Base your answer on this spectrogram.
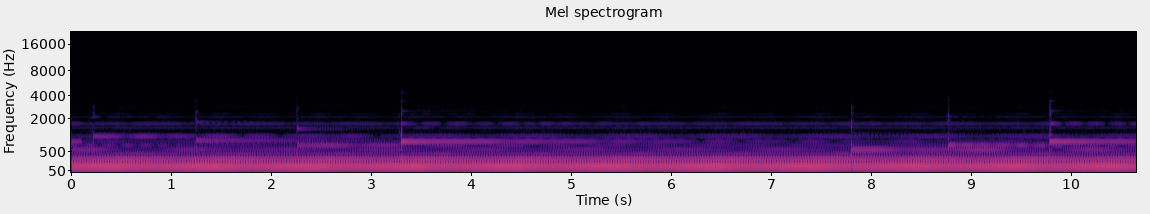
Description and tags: a drone and guitar harmonics on top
